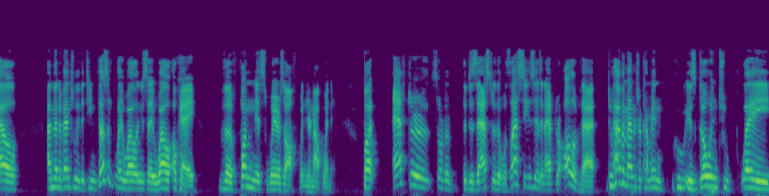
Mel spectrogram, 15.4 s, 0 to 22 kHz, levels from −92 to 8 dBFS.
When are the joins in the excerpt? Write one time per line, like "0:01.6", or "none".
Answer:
0:10.8
0:12.0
